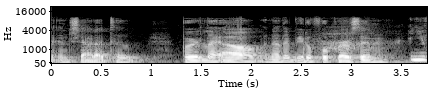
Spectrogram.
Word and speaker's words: Leao: Yeah, and you are a beautiful person, and shout out to Bird Leao, another beautiful person. And you pronounced the last name right. Yeah, there's the glottal stop. It's like Ka'anapali.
